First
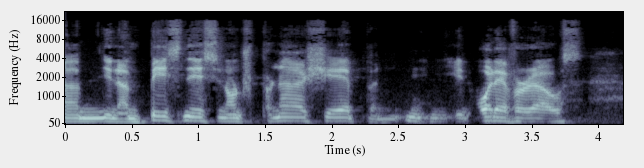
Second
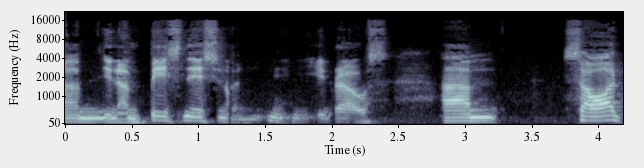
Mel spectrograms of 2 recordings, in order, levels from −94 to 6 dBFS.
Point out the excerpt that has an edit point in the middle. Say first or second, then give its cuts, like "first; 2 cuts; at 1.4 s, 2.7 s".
second; 2 cuts; at 1.2 s, 2.0 s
